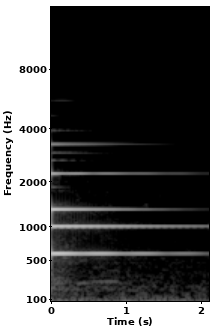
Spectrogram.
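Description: A single struck bell-like chime note, its clock-chime tone ringing on and fading steadily away.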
